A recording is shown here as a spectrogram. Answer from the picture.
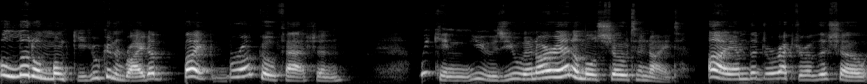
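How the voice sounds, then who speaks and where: Putting on a character voice, a woman speaks at a moderate pace in a high pitch with very wide pitch swings against a quiet background. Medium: read story. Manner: firm, directive.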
